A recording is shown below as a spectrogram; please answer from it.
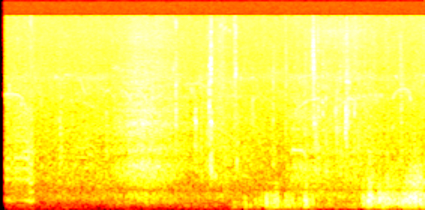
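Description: Insects buzzing close by, growing louder and lower-pitched in the last second and a half.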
